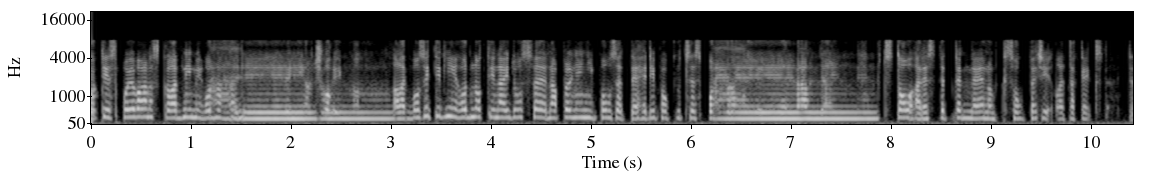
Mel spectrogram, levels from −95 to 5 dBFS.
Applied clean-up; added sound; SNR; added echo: neural diffusion model UNIVERSE++.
